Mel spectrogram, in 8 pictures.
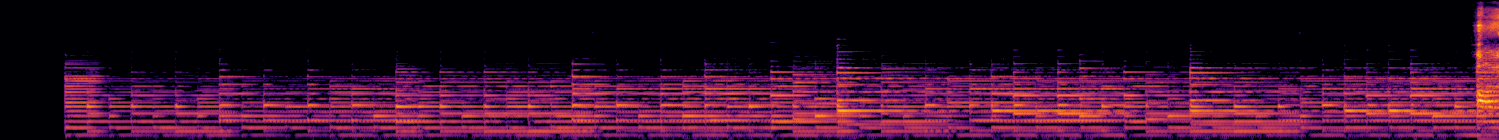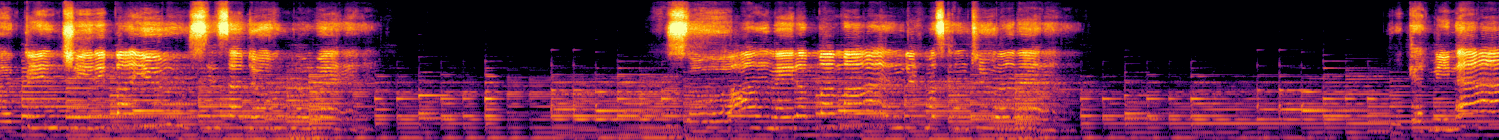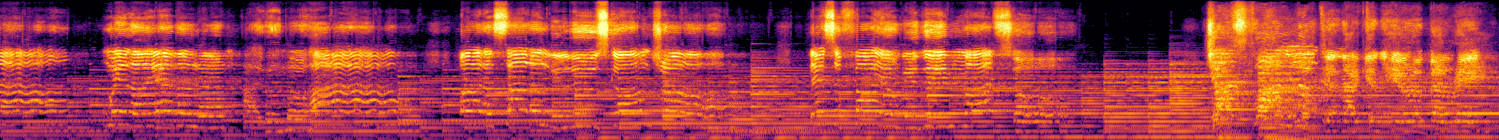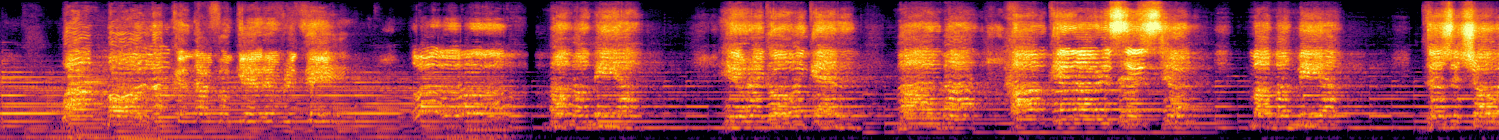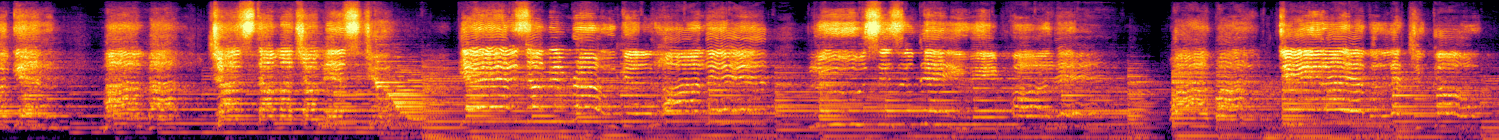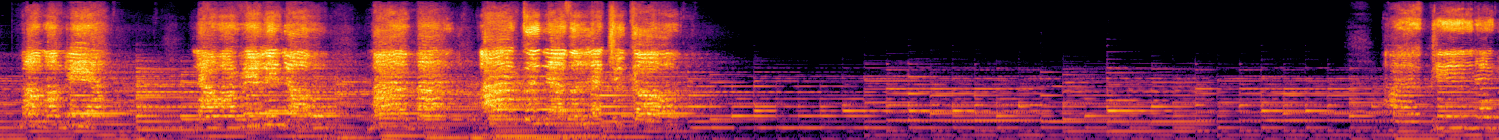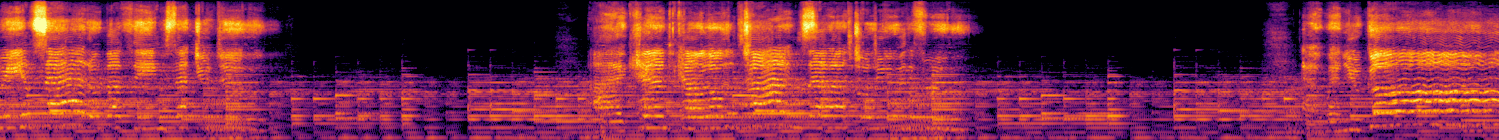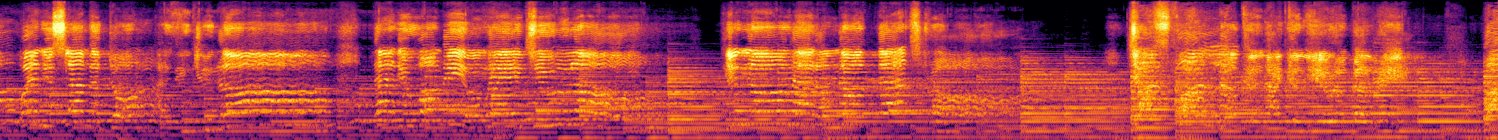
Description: What once felt playful now feels intimate.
